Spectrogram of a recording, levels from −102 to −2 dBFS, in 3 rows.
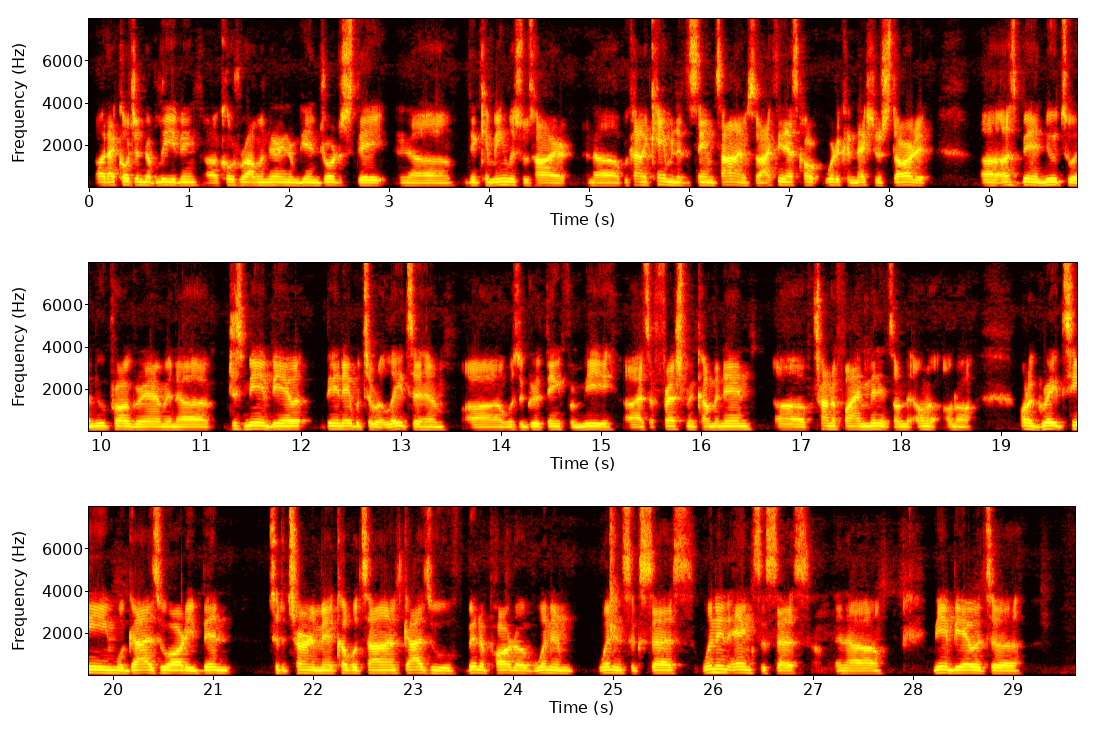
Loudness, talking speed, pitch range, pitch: -26 LUFS, 245 wpm, 120-135 Hz, 125 Hz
